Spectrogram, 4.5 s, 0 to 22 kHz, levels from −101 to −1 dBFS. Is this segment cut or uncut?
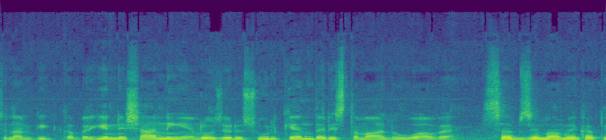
cut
